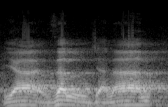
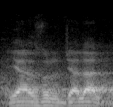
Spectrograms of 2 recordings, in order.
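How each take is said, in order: First: The vowel after Z is 'a'. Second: The vowel after Z is 'u'. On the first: The speaker calls it right. "Ya Zal Jalal wal Ikram. Itu secara kaedah bahasa" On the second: The speaker calls it wrong. "ini banyak saya dengar. Ya Zul Jalal, bukan"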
